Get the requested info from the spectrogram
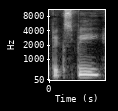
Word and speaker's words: Bixby: Is that how you pronounce it? Bixby? – Yeah, and, not to be confused with the Bigsby, which is a tremolo bar on a guitar.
